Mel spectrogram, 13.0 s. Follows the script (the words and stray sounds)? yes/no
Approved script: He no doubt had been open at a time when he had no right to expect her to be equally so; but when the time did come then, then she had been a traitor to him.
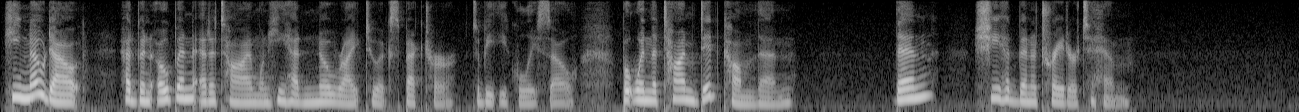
yes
